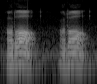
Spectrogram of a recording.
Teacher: Attention à ne pas rouler les R avec cette lettre.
